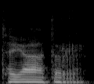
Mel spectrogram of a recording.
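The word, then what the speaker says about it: театр: a very strict fashion, we would indeed say that teatr is only two syllables. But if we listen closely to how it's normally said, we really hear something like more like three syllables, teatr, right? It's not simply teatr, teatr, right, which would be closer to a truly two-syllable word.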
